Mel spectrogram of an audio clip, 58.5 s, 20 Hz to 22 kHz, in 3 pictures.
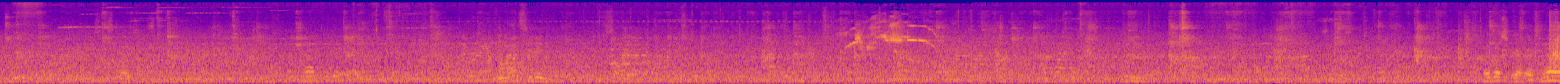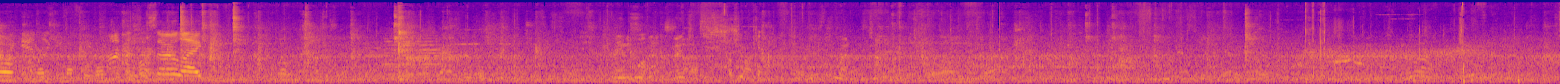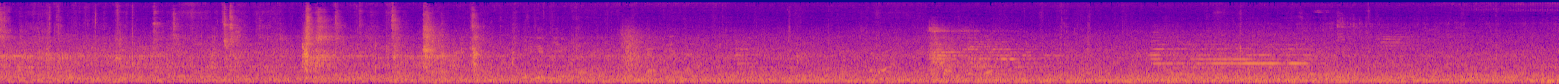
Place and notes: The High Line is a 1-mile (1.6 km) New York City linear park built on a 1.45-mile (2.33 km)section of the former elevated New York Central Railroad spur called the West Side Line, which runs along the lower west side of Manhattan; it has been redesigned and planted as an aerial greenway. The High Line Park currently runs from Gansevoort Street, three blocks below West 14th Street, in the Meatpacking District, up to 30th Street, through the neighborhood of Chelsea to the West Side Yard, near the Javits Convention Center.
I walked the extent of the Highline at different times of day, from South to North, recording the natural, human, and mechanical sounds that characterize this unique place.
NY, USA, 7 September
